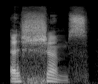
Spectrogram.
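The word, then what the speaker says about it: الشمس: simplicité asams en effet ce Lam là il ne se prononce pas pourquoi il ne se prononce pas et bien tout simplement parce que après lui après salam vient une lettre qui est solaire qui est tout simplement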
